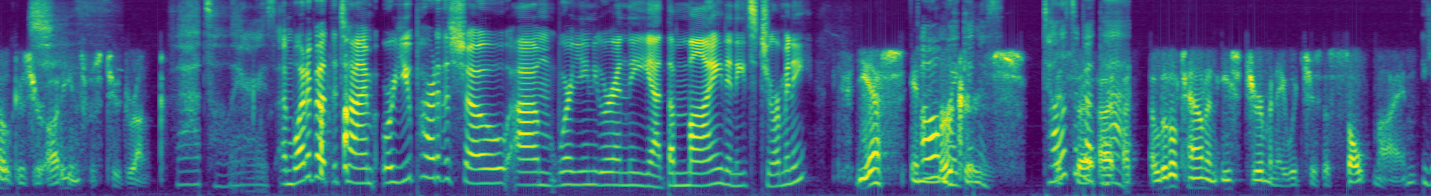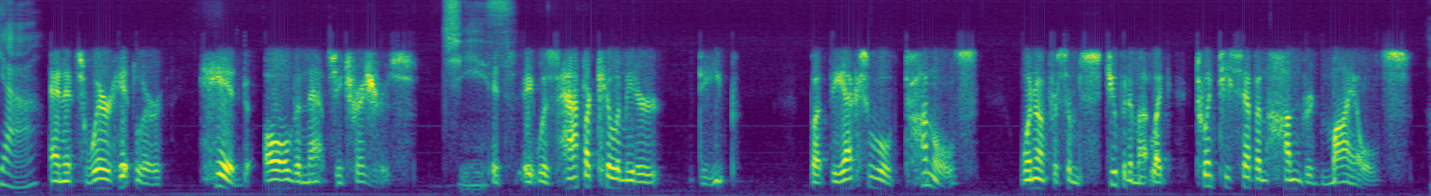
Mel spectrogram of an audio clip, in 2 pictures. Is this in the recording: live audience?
no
